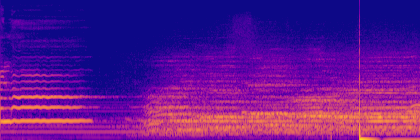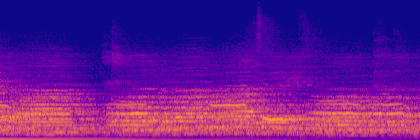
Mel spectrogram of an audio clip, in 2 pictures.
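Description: A solo female cantor holds the last note of the psalm response, then after a brief pause the choir and congregation sing the response together, many voices in unison. A single sharp click sounds about seven seconds in.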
